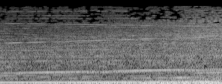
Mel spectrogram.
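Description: A rising whoosh transition effect: a noisy swell over a deep rumble, with one tone climbing slowly in pitch as it grows steadily louder.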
